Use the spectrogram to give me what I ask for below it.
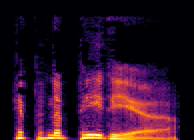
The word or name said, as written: hypnopedia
